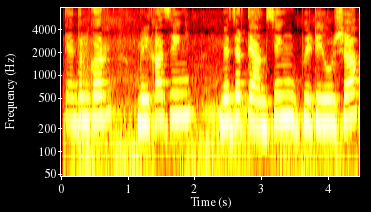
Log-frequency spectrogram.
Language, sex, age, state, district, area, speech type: Punjabi, female, 60+, Punjab, Ludhiana, urban, spontaneous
